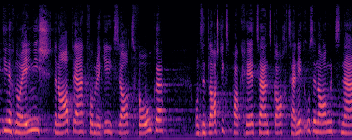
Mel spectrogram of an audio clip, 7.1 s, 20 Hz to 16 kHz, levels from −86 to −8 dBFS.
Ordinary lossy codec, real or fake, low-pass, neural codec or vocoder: none; real; 14.4 kHz; none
